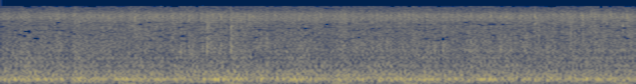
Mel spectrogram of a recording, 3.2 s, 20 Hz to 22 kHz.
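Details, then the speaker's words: Water pump after replacing the impeller housing (keongan) with a Shimizu type 125 part, test run at night to fix weak flow: loud even whirring hum with steady low tone, no knocks or rattles; smooth and healthy after repair. "Pating gemerajak. Halus suaranya. Setelannya oke. Hasilnya mantap."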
